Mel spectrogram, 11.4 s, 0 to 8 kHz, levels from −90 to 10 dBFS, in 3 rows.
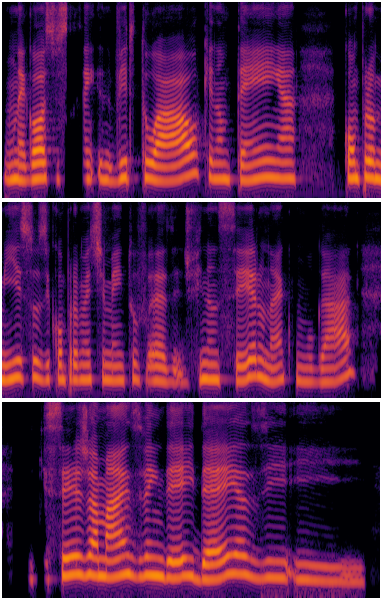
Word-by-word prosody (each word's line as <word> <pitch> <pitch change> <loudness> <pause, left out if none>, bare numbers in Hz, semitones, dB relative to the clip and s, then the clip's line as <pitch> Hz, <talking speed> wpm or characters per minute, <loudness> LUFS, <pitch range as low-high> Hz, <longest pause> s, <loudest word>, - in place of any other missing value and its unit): Um 190 -1 -2
negócio 195 +2 +3 0.2
sem 195 0 -6 0.2
virtual, 200 +3 +3
que 235 -3 -5
não 195 -1 -1
tenha 205 +2 -1 0.5
compromissos 205 0 +2
e 190 - -6
comprometimento 190 0 -4
f 180 -1 -12
eh, 175 -1 -2
de 155 -1 -12
financeiro, 195 +3 -1
né, 175 0 -4
com 195 - -14
o - - -8
lugar. 165 +8 -5 0.5
E 185 - -18
que 195 0 -18
seja 240 +4 +4
mais 230 +1 +4
vender 225 -2 +3
ideias, 215 +2 +1
e 185 - -7
e - - -22
195 Hz, 135 wpm, -23 LUFS, 185-215 Hz, 0.5 s, seja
